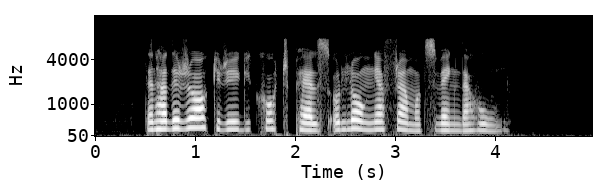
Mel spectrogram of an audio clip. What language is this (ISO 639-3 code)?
swe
